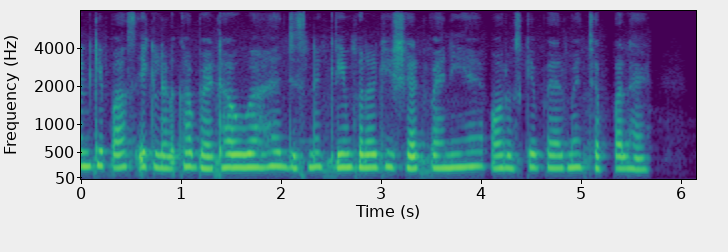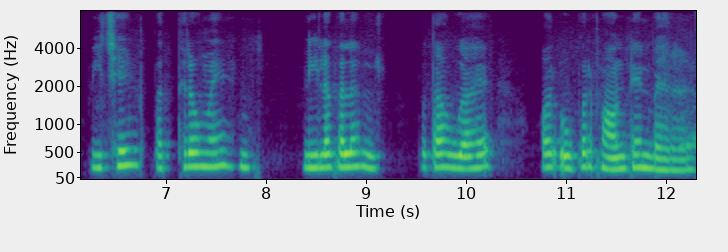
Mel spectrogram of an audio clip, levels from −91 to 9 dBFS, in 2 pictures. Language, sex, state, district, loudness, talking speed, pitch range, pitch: Hindi, female, Bihar, Kishanganj, -17 LUFS, 170 wpm, 220-240 Hz, 230 Hz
